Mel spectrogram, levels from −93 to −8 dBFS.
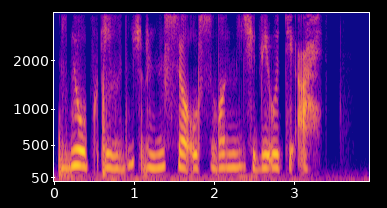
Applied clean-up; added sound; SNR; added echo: neural diffusion model UNIVERSE++.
